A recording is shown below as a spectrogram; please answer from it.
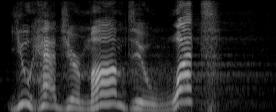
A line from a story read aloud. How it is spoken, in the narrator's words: boisterous Peter again exclaiming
